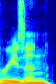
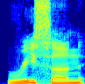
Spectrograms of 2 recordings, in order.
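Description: First: The middle consonant is a buzzing Z. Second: The middle consonant is a hissing S. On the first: "instead of a Z sound" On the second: "as a S"

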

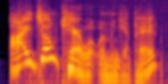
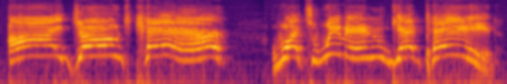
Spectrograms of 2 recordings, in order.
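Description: First: It is said at normal volume. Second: It is screamed loudly.

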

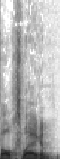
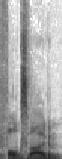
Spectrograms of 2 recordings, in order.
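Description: First: The name is pronounced in an English way. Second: The name is pronounced in a German way. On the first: This is the usual everyday pronunciation. "rather than Volkswagen" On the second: This sounds pretentious in everyday talk. "I can't help but say Volkswagen"

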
